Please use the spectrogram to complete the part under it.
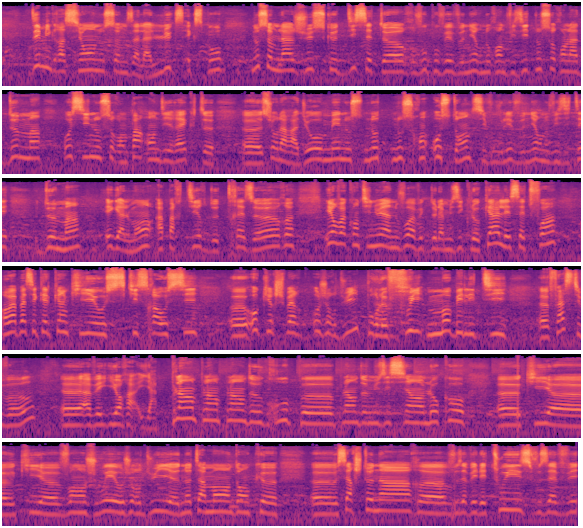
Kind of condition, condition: setting, busy venue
